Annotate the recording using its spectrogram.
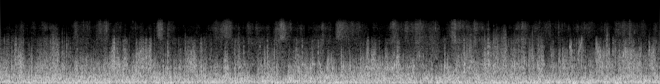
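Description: Wind buffeting the microphone, loud and steady throughout, with footsteps crunching on gravel about twice a second.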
